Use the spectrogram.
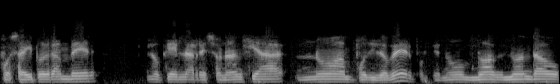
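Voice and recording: A man talks at a medium pitch with little pitch movement. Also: moderate pace.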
